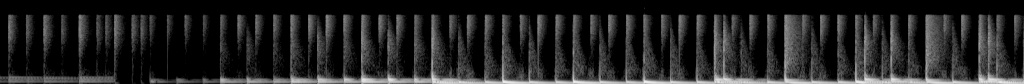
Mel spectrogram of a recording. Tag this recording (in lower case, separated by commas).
percussion, bass drum, rimshot, drum, drum kit, snare drum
